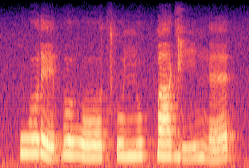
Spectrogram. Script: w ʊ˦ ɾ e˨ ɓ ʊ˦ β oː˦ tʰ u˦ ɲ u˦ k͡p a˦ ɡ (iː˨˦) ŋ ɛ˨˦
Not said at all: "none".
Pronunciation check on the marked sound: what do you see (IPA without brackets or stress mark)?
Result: iː˨˦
